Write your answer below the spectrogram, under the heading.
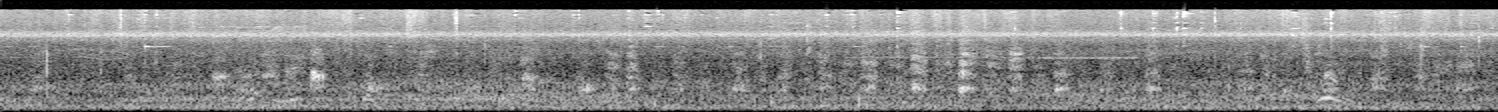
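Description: Dogs play-wrestling, panting, with short scattered vocal noises throughout.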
